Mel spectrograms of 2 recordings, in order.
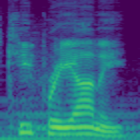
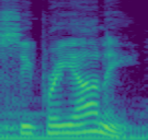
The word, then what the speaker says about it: Cipriani: and 98 missions respectively Tony pronounces his surname as kipriani in the mission the pickup in GTA 3 instead of Cipriani this appears to be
